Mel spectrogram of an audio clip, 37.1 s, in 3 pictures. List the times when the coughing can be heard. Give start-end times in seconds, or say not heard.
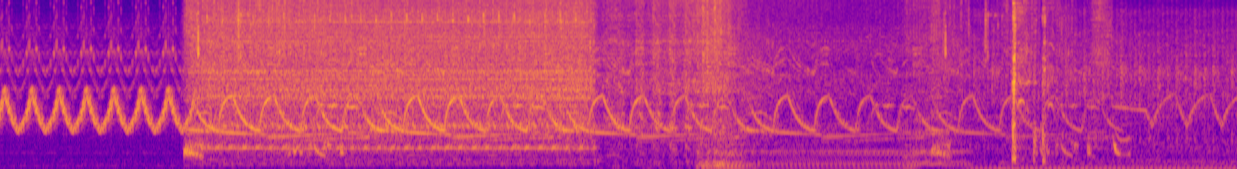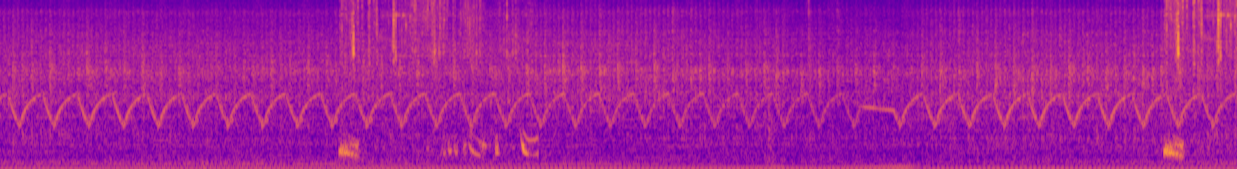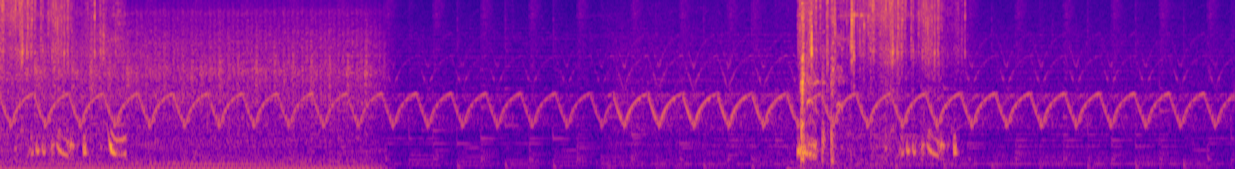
10.0-11.2, 32.6-33.8.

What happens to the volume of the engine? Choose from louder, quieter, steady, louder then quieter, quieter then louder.
quieter.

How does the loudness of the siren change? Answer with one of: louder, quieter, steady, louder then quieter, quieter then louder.
quieter.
